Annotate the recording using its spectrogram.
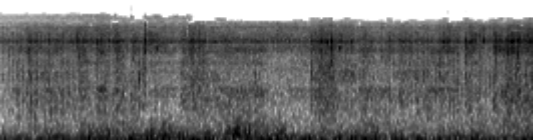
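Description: Giant Reign mountain bike ridden fast down a dirt trail: wind rumbling on the microphone, tyres rolling over dirt, and the chain and frame rattling and knocking steadily over the bumps.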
